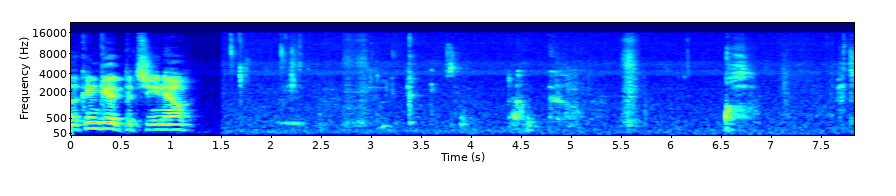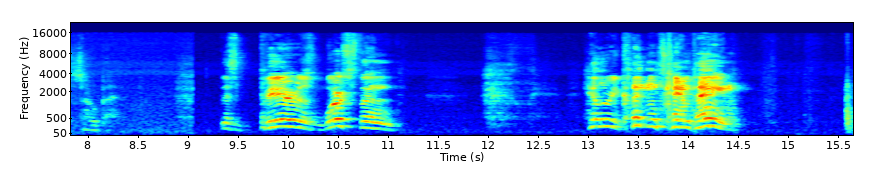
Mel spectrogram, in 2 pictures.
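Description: A young man sings loudly with strained, drawn-out notes.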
